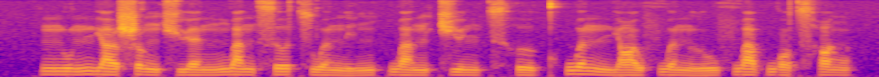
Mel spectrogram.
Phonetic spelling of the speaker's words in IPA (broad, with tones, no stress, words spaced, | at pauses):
n̪u˨˦ n̪jä˨˦ʂɤ˨˩ŋ ɕɥɛ˨˦nn̪wa˧n sɹ̩˦t͡swə˨˩ni˨˦ŋ pwa˨˦nt͡ɕy˨˩nt͡sʰɹ̩˨˦ kʰwə˥˨nn̪jɑ˨˦ʊ̯fwə˨˩n lu˨˦fwä˦pwɔ˨˦t͡sʰɑ˧ŋ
